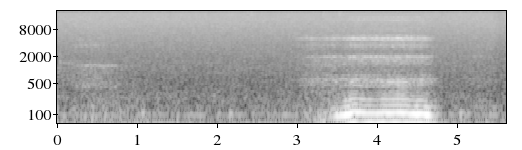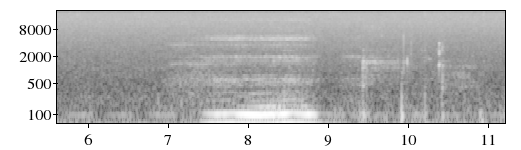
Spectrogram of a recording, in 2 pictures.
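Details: Two loud, low, rattling snores several seconds apart, each on an in-breath, with faint background hum, from a sound library of different snoring types; snoring.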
